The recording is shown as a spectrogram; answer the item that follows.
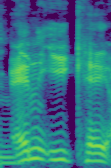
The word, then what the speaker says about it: Neki: And Necky's, is it Necky or Nikki? I want to get that clarified, because doesn't she spell it with an E? And it's Neki. I always say Necky, and a lot of people end up.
